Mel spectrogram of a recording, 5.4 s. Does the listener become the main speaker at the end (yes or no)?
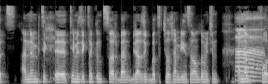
no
